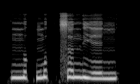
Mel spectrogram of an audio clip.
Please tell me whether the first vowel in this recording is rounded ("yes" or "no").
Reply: yes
